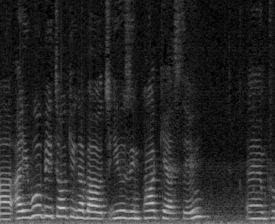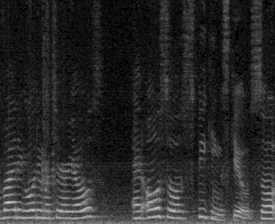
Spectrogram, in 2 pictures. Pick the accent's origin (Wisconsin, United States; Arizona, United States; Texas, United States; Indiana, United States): Texas, United States; I am from Texas.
